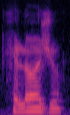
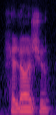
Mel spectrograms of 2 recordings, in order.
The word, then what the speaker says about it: relógio: Más bien, el sonido es je. La palabra de reloj es relógio. Je, relógio.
